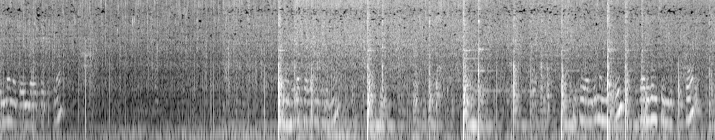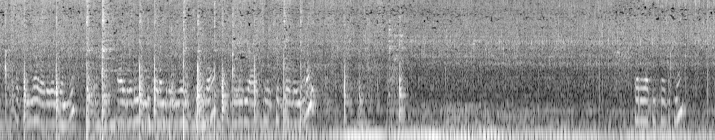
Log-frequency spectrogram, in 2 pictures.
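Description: Chopped onions, garlic, tomato and chillies sizzling in hot oil in a steel kadai. A metal slotted spatula scrapes and clinks against the pan as the mix is stirred, mostly between about five and twenty seconds in.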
